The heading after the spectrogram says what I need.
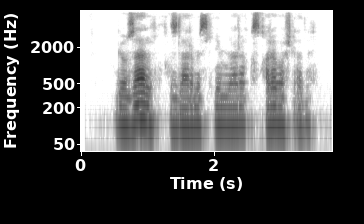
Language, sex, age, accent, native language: Uzbek, male, 18-24, Samarqand, Uzbek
